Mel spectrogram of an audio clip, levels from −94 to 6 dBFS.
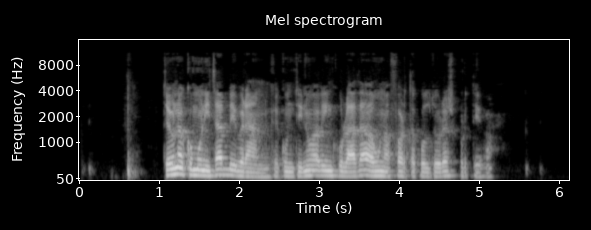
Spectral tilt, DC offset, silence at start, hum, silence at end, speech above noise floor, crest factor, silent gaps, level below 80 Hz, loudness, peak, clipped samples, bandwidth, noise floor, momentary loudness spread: -8.5 dB/octave; under 0.1%; 0.6 s; none; 0.95 s; 52 dB; 16 dB; none; -54 dBFS; -18 LUFS; -2 dBFS; under 0.1%; 9.8 kHz; -69 dBFS; 20 LU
